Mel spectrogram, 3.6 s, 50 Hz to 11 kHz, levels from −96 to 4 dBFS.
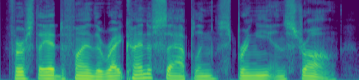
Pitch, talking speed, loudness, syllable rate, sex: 120 Hz, 215 wpm, -18 LUFS, 4.6 syllables/s, male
